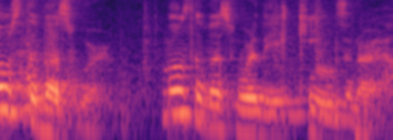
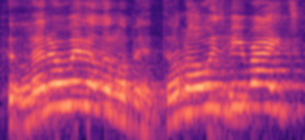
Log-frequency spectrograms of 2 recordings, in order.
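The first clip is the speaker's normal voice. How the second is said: much higher and louder, driving the point home; emphatic advice; 12 semitones higher, 9 dB louder than usual. Acted. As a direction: deliver the punchline with force. Rabbi's punchline advice.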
